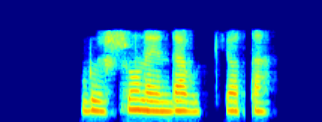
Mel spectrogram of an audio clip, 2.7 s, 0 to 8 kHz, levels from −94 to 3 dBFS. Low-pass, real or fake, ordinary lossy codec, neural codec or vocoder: 7.2 kHz; real; AAC, 16 kbps; none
